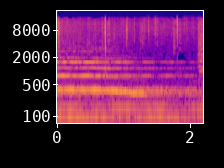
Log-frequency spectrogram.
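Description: Native American flute holding one long note that sags slightly in pitch and fades near the end, over a steady low drone.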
